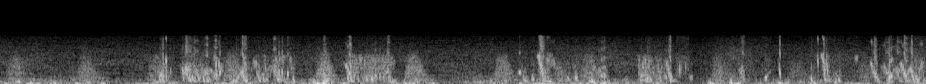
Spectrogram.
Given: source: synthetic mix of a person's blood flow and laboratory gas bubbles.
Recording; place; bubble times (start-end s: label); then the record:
Doppler ultrasound of blood flow; subclavian vein
1.56-1.75 s: bubbles
1.80-2.24 s: bubbles
2.36-2.98 s: bubbles
3.20-3.28 s: bubbles
3.42-3.96 s: bubbles
5.17-6.08 s: bubbles
6.35-6.93 s: bubbles
7.18-7.24 s: bubbles
7.38-7.47 s: bubbles
7.62-7.71 s: bubbles
7.77-7.84 s: bubbles
8.07-8.44 s: bubbles
8.54-8.60 s: bubbles
8.69-9.27 s: bubbles
From the record:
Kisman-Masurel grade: 332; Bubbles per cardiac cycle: rolling drumbeat, 9 or more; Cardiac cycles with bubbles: 50 to 99%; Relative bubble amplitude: moderate (0.250 to 0.450); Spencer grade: 3 (all of the cardiac periods contain showers or single bubble signals, but not dominating or overriding the cardiac motion signals); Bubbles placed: anywhere in the cardiac cycle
